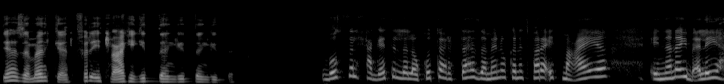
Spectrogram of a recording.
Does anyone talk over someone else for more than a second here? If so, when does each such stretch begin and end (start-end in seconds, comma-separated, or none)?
none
